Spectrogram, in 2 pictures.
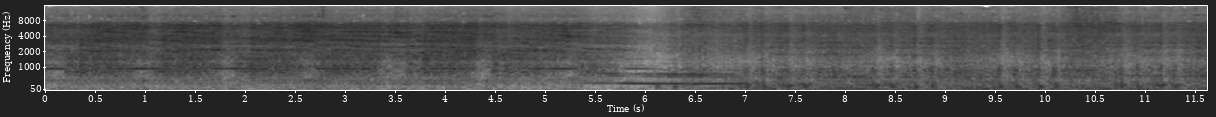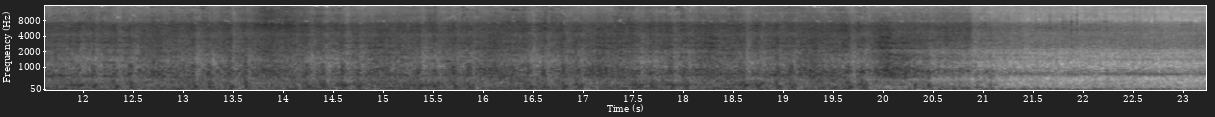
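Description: Passenger coaches of an Intercity Express rolling past a level crossing, with a rhythmic clickety-clack of wheels over rail joints and a thin steady squeal. About six seconds in there is a brief horn. A Medha EMU then passes close with a louder, heavier rumble and wheel clatter, which fades near the end.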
